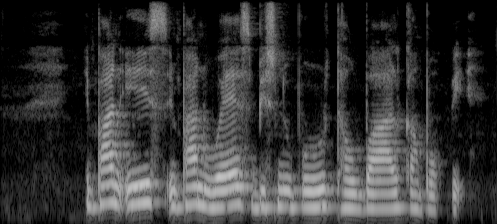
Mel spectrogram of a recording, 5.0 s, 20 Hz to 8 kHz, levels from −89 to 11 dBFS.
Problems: background sounds at intervals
